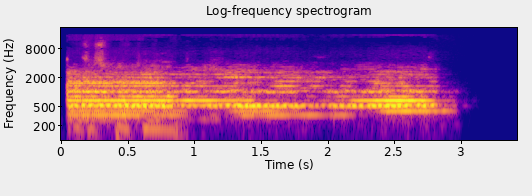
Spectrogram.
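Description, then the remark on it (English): A train sounds a loud, steady horn-like blast of layered tones lasting about three seconds before stopping abruptly, with a low rumble faintly beneath it at the start. “So I'm hearing a train there. Is that a train on your end?”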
